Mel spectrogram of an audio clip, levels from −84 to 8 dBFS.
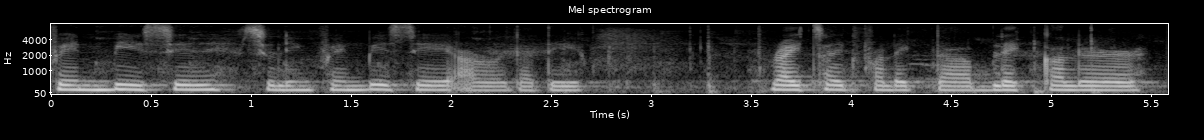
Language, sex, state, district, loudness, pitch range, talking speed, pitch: Nagamese, female, Nagaland, Dimapur, -17 LUFS, 175-195 Hz, 150 wpm, 180 Hz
